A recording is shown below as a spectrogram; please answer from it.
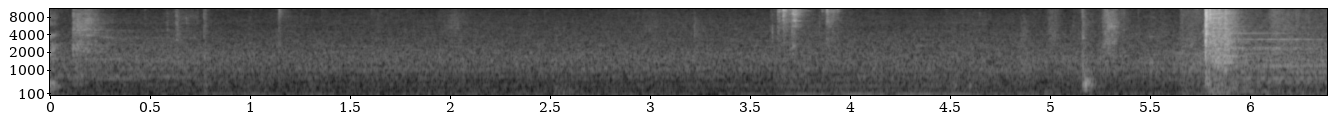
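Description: Engine dipstick being pulled from its tube and handled, with faint light metallic scrapes and rattles over a steady hiss. A sharp knock comes just before the end.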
